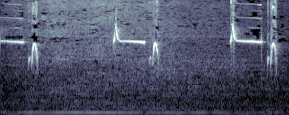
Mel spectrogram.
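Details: Prinia singing, offered as a prompt for caged birds: three bright, level whistles, each led by a quick upward flick and closed by a lower chirp, roughly every second and a half, over faint low hum.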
